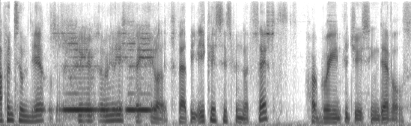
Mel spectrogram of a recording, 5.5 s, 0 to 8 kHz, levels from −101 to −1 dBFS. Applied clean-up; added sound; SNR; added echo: neural diffusion model UNIVERSE++.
